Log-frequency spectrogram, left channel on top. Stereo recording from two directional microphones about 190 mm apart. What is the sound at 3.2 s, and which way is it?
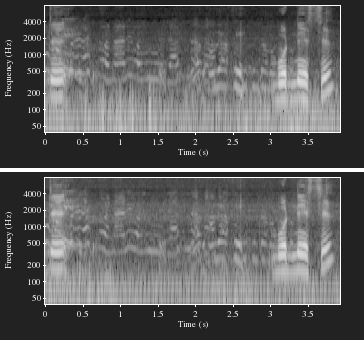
Speech, 25° left (ahead or behind).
